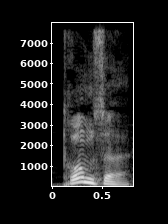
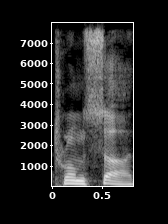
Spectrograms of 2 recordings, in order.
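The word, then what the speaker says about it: Tromsø: Trumsa is how I'm going to end up pronouncing. I'm going to roll that R a little bit too. I don't know whether they really do that, but Trumsa, the O with the slash in it is apparently pronounced that way. I went and looked that up.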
